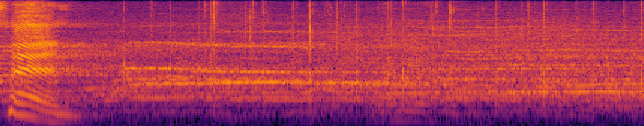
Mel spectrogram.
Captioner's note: audience cheering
